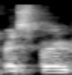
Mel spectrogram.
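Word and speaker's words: Wrisberg: Starts with W and rhymes with Isberg. Meniscofemoral ligament of Risberg.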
